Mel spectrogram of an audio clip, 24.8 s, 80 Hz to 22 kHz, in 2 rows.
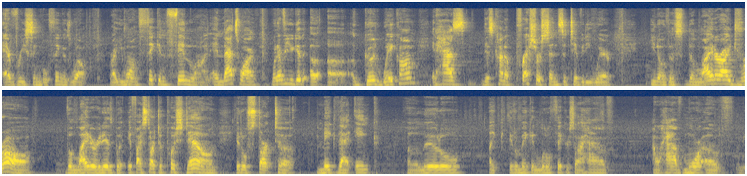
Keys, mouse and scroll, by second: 0.1 ctrl+z, 0.2 ctrl+z, 0.4 ctrl+z, 0.6 ctrl+z, 0.8 ctrl+z, 1.3 space, 1.5 click, 2.8 [, 3.2 [, 9.7 space, 9.8 click, 11.4 click, 11.9-15.4 drag, 16.0 click, 17.2 \, 17.5 ], 17.7 ], 18.5-21.5 drag, 22.0 click.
